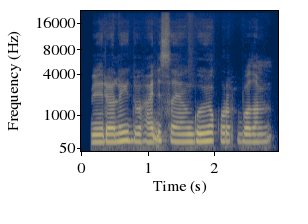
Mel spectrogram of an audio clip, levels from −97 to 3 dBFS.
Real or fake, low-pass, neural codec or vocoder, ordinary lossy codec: fake; none; codec, 44.1 kHz, 7.8 kbps, Pupu-Codec; none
